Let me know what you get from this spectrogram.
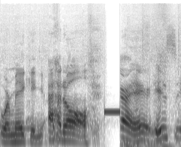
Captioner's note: high pitched beep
